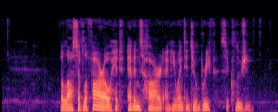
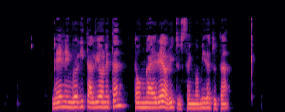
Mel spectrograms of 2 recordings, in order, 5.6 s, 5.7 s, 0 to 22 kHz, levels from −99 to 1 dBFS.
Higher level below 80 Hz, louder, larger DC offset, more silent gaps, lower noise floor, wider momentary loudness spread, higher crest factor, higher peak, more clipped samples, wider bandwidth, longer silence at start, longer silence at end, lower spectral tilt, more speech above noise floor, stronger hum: first, -40 dBFS vs -72 dBFS; first, -24 LUFS vs -27 LUFS; neither; neither; second, -63 dBFS vs under -90 dBFS; second, 11 LU vs 17 LU; about the same, 20 dB vs 20 dB; first, -4 dBFS vs -10 dBFS; neither; about the same, 11.5 kHz vs 11.5 kHz; first, 1.2 s vs 1.05 s; second, 0.55 s vs 1.15 s; about the same, -6.5 dB/octave vs -6 dB/octave; second, 40 dB vs over 63 dB; neither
